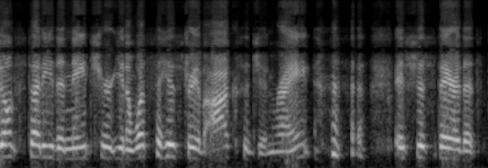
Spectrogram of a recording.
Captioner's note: laughing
